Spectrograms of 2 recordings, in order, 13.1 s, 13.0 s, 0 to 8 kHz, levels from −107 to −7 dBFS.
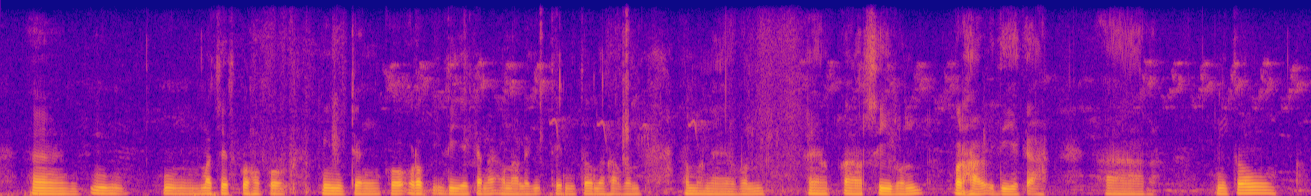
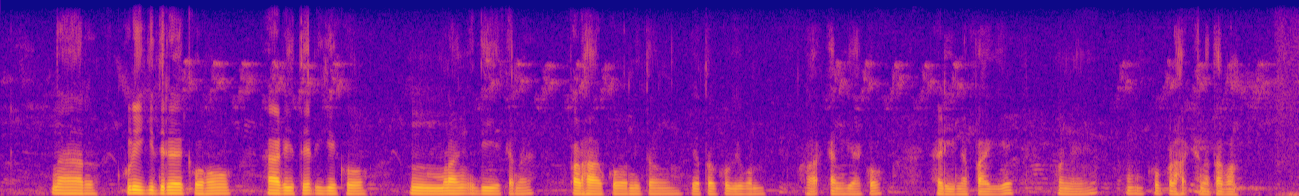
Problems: background sounds at intervals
